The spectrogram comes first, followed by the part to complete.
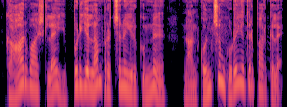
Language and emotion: Tamil, surprised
